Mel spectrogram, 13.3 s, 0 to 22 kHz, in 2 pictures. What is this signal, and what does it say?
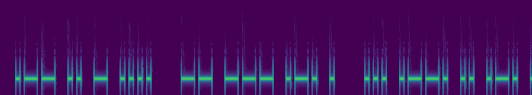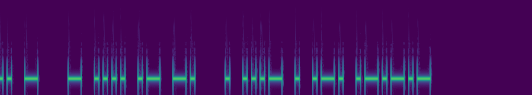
Morse code, heard as a keyed tone, about 22 wpm, 700 Hz. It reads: WITH MORE SPIRIT THAN EVER.
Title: Sentences from Top 1400 Words 22wpm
